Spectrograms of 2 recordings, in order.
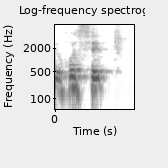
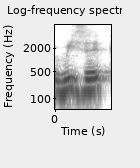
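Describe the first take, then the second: First: "recette" said as the French word for recipe; prononcé à la française. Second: "reset" said as the English word, ree-set; English word pronunciation. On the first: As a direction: say "recette" with plain French vowels. (« recette » prononcé comme le mot français) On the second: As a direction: say "reset" the English way, not like French recette. (« reset » prononcé à l'anglaise, ri-sète) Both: Shown as a demonstration. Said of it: "pas recette au sens".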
